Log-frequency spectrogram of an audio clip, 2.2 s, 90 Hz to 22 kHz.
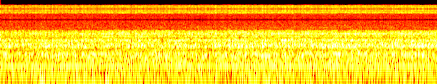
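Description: Steady static hiss from a shortwave receiver's speaker on the 8.992 MHz military HF voice channel, with a faint steady low tone under the hiss.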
